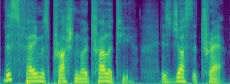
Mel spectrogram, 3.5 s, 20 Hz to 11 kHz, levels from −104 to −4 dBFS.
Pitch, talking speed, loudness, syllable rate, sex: 135 Hz, 140 wpm, -17 LUFS, 4.5 syllables/s, male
